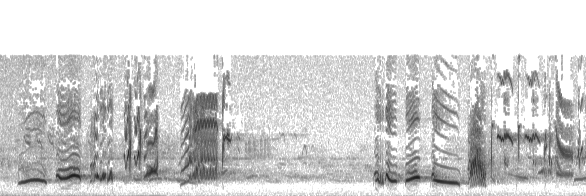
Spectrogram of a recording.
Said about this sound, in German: Ich glaube, das war die Amsel. Sie sitzt gerne auf der Mauer oder hüpft über das Gras.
